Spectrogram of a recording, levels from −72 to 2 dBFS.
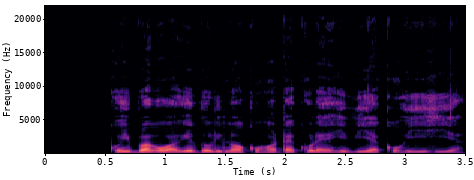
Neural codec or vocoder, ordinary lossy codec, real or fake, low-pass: none; none; real; none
